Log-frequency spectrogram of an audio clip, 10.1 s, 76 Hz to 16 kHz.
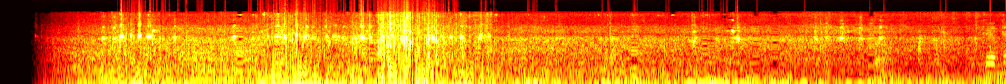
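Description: Road and engine noise of a 4WD on a dirt track, heard through the dashcam's microphone: a loud, steady rumble with clicks and rattles, cutting in abruptly. It eases a little in the second half as the vehicle slows.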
